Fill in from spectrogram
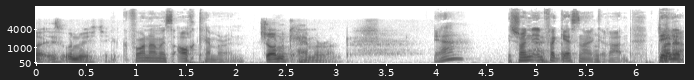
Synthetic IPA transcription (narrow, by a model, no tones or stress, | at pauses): ɐʔɪ̰stʔʊ̰nvɪçtɪçfoːɐnaːməɪsta̰ʊxkʰɛməʁɔ̰nd͡ʒɔnkʰɛməʁɔ̰n | jaː | ʔɪsʃoːnɪnfɛɐɡɛsn̩haɪɡ̥əʁa̰ːtn̩d̥eː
